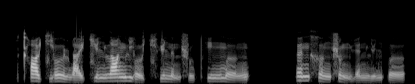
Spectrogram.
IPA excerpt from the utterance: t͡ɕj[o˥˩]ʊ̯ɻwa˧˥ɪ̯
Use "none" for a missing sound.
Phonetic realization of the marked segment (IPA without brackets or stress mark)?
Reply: o˥˩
